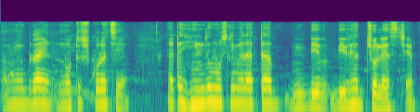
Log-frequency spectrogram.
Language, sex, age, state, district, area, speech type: Bengali, male, 18-30, West Bengal, Murshidabad, urban, spontaneous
